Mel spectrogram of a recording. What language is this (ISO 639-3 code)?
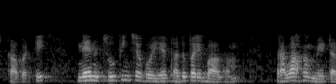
tel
